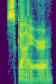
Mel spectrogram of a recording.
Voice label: "skyer", American

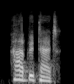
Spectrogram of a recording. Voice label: "habitat", Indian

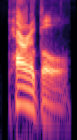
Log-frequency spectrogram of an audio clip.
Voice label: "parable", American

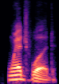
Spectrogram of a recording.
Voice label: "Wedgwood", American

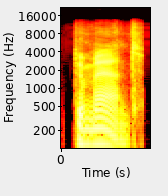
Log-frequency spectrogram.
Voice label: "dement", American

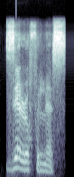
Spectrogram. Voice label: "xerophilous", Indian

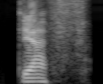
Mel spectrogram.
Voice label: "daff", American

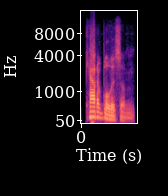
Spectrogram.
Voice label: "katabolism", American

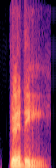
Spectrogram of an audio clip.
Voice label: "bitty", American

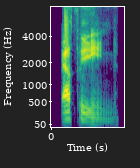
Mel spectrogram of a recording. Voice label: "ethene", American

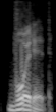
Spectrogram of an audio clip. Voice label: "voided", American

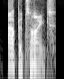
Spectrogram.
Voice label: "appetite", British

